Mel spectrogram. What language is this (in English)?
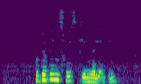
Georgian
